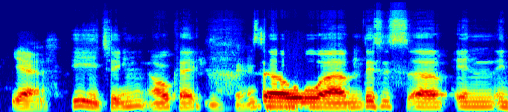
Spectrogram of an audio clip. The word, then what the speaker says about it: I Ching: I probably didn't pronounce it. In Chinese, it's I Ching. Yes. I Ching.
